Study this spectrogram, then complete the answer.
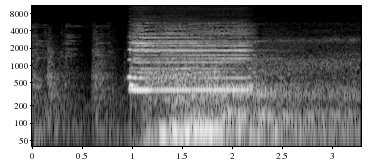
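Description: A diesel engine horn honks.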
